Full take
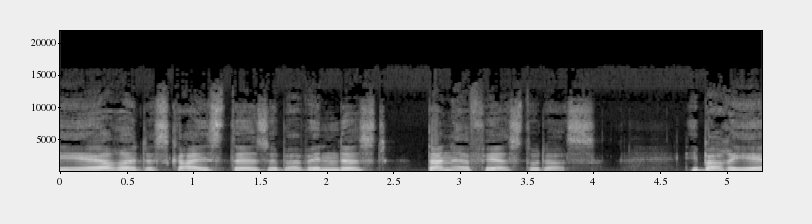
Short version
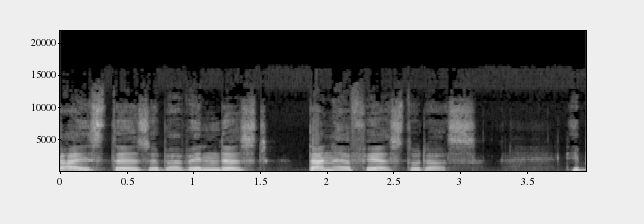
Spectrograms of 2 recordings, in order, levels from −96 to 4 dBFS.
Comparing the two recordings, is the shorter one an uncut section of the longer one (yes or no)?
yes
